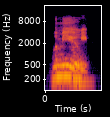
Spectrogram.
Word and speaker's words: Lemieux: Is that how you say your last name? Lemieux. – Yes. It's French. It's like Creole, right? – It's French, yeah.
